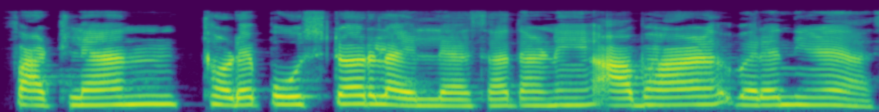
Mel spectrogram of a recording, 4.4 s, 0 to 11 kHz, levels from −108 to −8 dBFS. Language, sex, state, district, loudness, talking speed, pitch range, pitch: Konkani, female, Goa, North and South Goa, -16 LUFS, 150 wpm, 210-235 Hz, 220 Hz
